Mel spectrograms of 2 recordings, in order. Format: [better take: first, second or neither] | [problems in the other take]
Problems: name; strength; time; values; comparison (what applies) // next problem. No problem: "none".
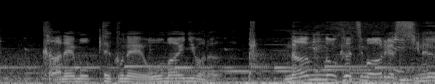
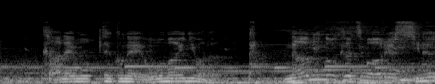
first | room echo; dies away in 0.5 s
